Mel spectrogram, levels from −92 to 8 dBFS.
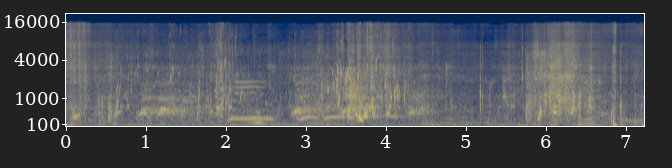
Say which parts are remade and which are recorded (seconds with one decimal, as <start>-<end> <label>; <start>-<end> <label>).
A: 0.0-0.6 remade; 0.6-4.4 recorded; 4.4-7.2 remade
